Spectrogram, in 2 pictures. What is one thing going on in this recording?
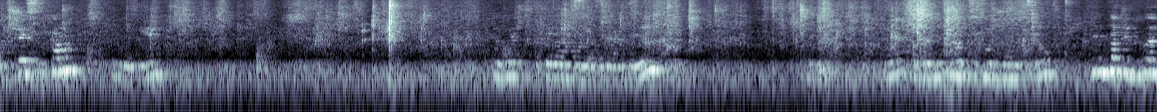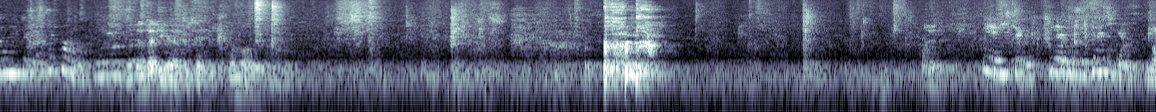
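A woman speaks calmly to a small group.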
